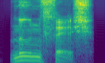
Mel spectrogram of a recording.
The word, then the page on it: moonfish: British English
